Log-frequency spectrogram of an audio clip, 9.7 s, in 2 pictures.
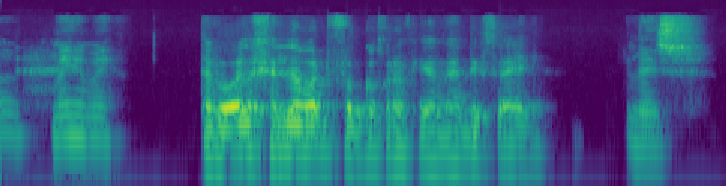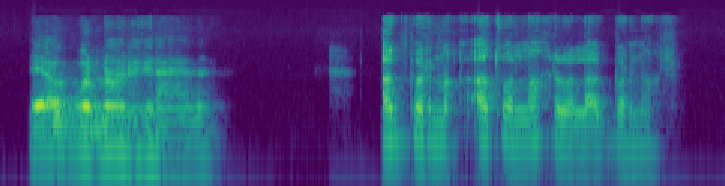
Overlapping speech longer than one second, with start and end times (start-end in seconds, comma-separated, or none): none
